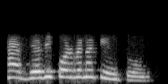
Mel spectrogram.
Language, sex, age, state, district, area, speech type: Bengali, female, 30-45, West Bengal, Kolkata, urban, conversation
